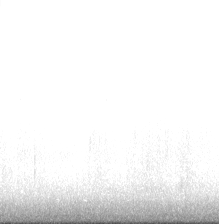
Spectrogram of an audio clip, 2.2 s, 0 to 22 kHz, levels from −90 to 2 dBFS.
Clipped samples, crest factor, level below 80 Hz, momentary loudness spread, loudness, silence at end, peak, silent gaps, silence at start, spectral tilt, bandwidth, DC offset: under 0.1%; 12 dB; -36 dBFS; 2 LU; -36 LUFS; 0 s; -22 dBFS; none; 0 s; -10 dB/octave; 4.8 kHz; under 0.1%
